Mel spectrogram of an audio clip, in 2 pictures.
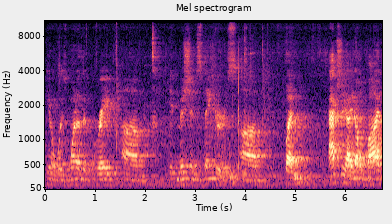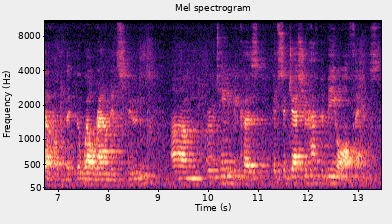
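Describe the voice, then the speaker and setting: A man's voice: medium pitch, fairly even intonation, unhurried. Man on a panel in an echoey hall. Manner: informal, conversational. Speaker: college admissions officer on a panel. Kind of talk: panel discussion, anecdotal. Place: large room at a public panel event. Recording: echoey hall from far off, noisy.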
